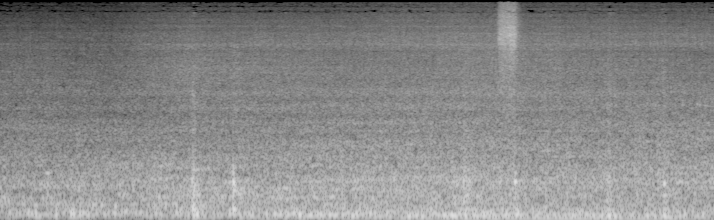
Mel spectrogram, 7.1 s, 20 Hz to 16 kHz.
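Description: Class 156 diesel multiple unit running slowly past and into the station: a steady rumble of engine and wheels that builds up, with two sharp knocks about two seconds in and a brief high hiss about five seconds in.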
